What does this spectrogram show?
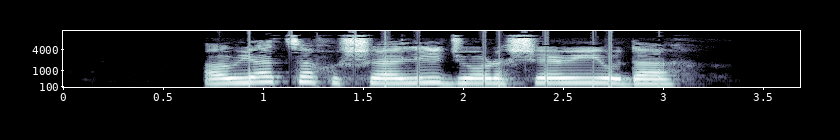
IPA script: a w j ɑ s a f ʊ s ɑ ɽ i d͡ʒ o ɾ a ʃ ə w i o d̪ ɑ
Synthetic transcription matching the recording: a w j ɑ t͡s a x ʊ ʃ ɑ l i d͡ʒ o ɽ a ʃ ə w i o d̪ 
